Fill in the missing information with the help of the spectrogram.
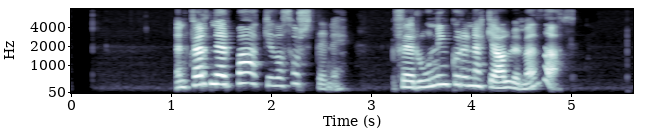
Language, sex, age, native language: Icelandic, female, 40-49, Icelandic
